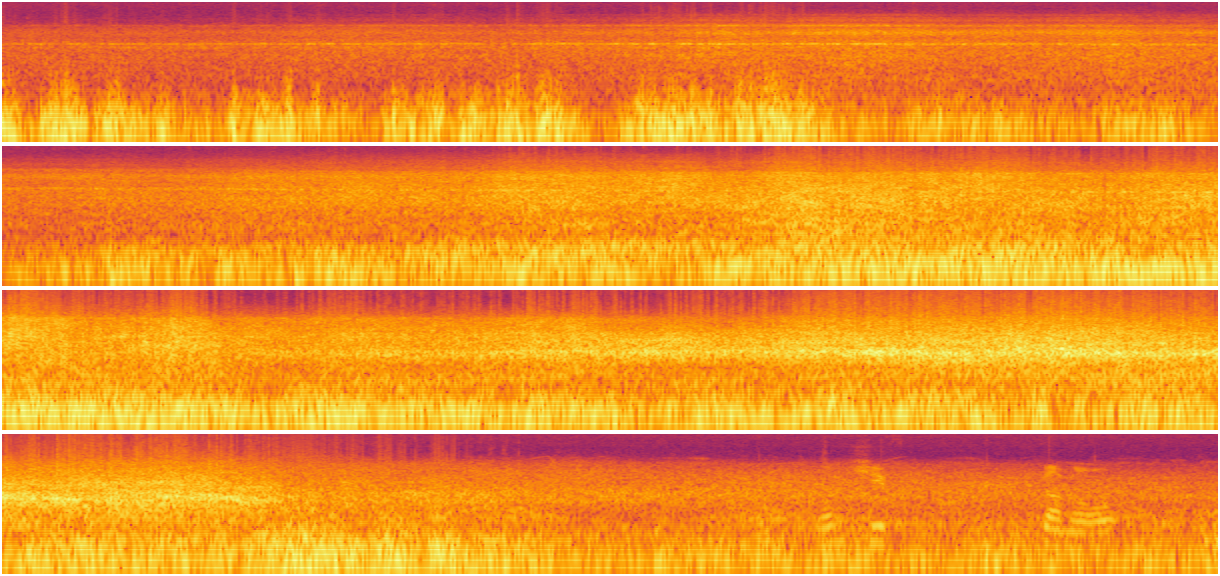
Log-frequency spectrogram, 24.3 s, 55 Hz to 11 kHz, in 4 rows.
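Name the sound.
aircraft engines at Dublin airport, FedEx 767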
